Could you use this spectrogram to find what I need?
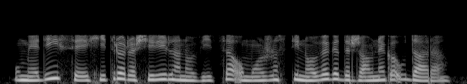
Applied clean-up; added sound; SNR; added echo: none; none; none; none.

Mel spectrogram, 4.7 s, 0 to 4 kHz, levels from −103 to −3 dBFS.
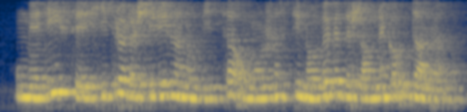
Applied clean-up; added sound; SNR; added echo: none; none; none; reverberation time 0.8 s.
